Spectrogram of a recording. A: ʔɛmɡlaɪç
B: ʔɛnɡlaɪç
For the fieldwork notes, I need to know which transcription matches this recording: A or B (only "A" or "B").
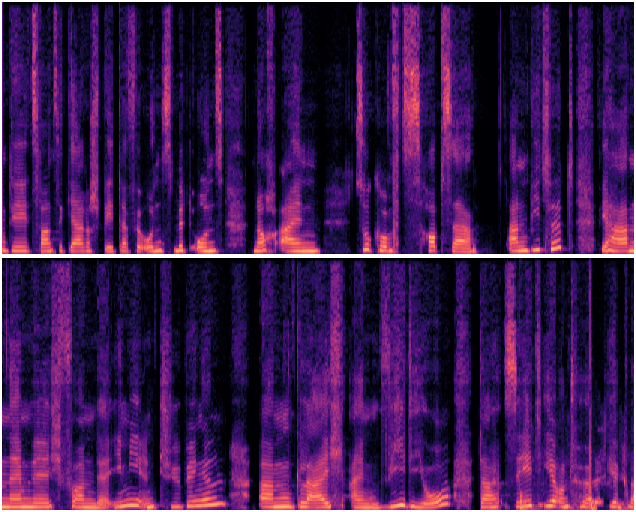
A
